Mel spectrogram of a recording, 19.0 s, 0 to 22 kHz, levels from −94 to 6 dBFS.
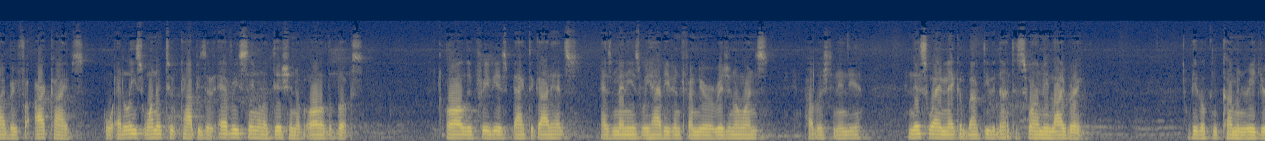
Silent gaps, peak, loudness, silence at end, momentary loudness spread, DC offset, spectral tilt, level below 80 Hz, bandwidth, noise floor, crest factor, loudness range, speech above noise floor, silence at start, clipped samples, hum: none; -4 dBFS; -17 LUFS; 0 s; 10 LU; under 0.1%; -7 dB/octave; -44 dBFS; 10.5 kHz; -46 dBFS; 14 dB; 3 LU; 29 dB; 0 s; under 0.1%; none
